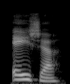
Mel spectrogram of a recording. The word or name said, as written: Asia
